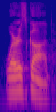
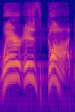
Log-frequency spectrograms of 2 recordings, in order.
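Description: First: It is asked in a calm, plain voice. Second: It is yelled loudly in an angry voice.

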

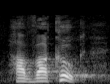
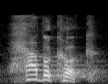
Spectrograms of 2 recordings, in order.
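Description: First: The name is said the Hebrew way. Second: The name is said the common English way.

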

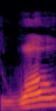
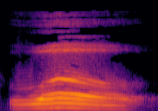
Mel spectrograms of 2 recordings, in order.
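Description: First: The words are said quietly and flatly. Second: The words are said loudly and dramatically. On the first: The speaker calls it wrong. "Now I'm sure he didn't say it like that" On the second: The speaker calls it right. "He probably said"

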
